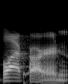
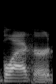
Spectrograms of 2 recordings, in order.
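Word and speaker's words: blackguard: but I was like I pronounced it blackard until I heard somebody say it out loud in the game and they said blackard and I was like that's not how that's spelled there's no G's in it you come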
